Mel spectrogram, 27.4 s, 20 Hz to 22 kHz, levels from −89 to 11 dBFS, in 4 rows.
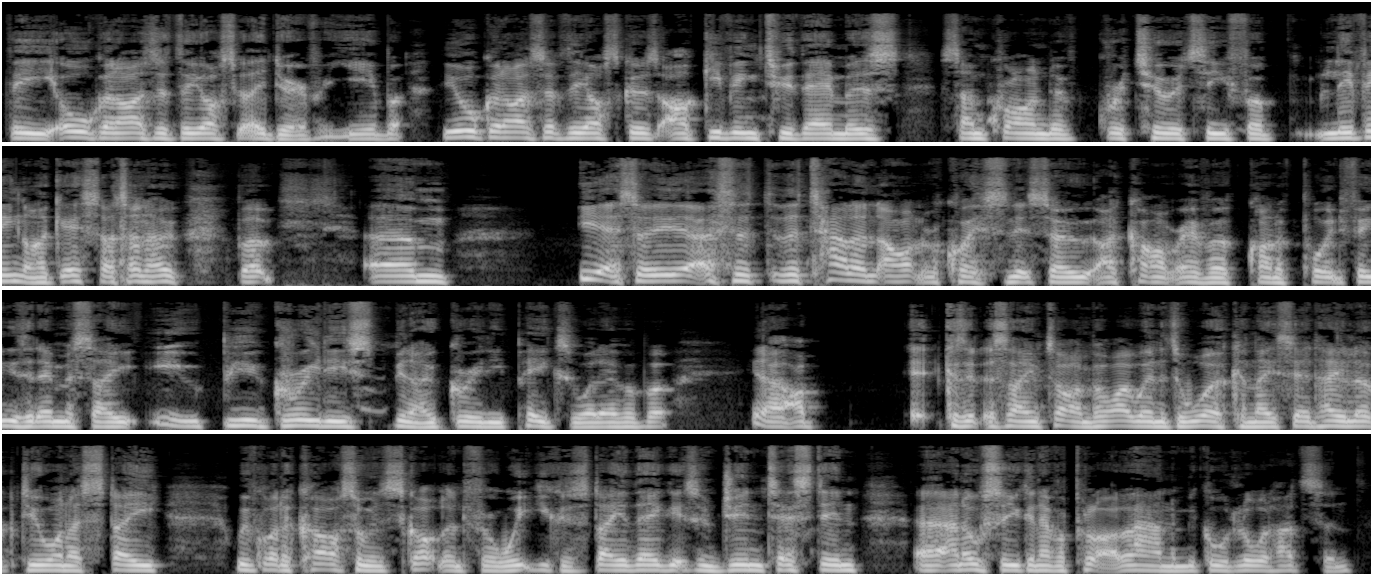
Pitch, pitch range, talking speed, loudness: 140 Hz, 135-155 Hz, 250 wpm, -12 LUFS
